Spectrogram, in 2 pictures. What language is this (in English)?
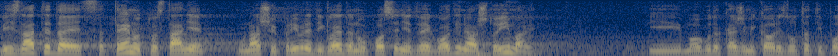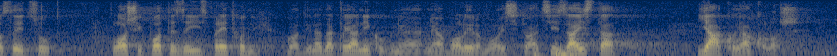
Serbian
